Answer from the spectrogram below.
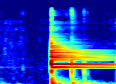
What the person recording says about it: sounds like metal. Yeah, yeah. But it's in a stone.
